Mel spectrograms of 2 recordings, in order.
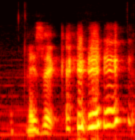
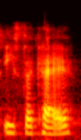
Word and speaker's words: Isaac: When I first knew him for about half a year, he let me pronounce his name as Isekai. Isekai. The little shithead. It's like putting emphasis on the E in isekai.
